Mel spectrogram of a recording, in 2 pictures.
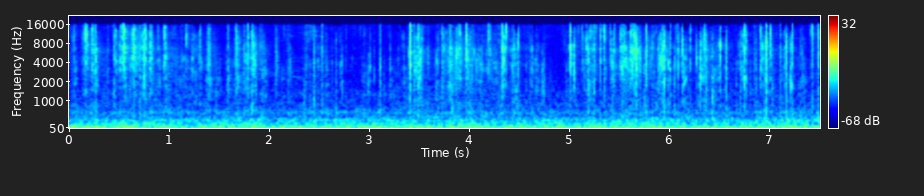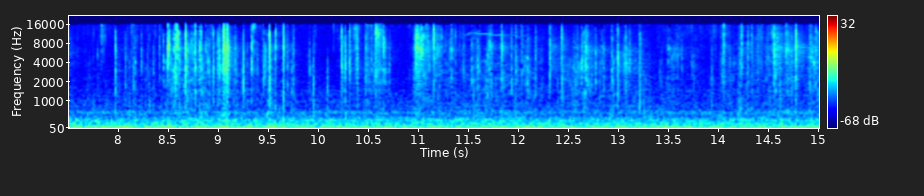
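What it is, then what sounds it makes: Thin plastic bag being crinkled. An empty, thin clear plastic bag with a blue label is held in both hands and stretched, twisted and crinkled with the fingers. Dense, continuous bright crackling and rustling runs throughout, over a steady low hum, at a quiet level.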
